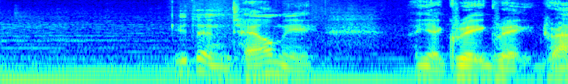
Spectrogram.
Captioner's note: scottish accent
